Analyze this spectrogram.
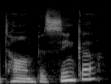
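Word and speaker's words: Tom Pecinka: And you did an extraordinary job in finding Tom pesca. Am I pronouncing that correctly?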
